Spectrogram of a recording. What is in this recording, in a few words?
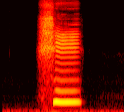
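"sh", Mandarin Chinese pinyin; pinyin2; pinyinji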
